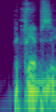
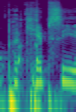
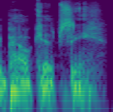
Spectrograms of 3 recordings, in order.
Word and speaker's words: Poughkeepsie: because in this situation p-o-u is puh as in puck you do not pronounce my name as pah oh you don't say pow kipsy started playing keyboards and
